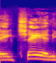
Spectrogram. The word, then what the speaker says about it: Achane: Devon Achane, that's how you say it, Achane.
